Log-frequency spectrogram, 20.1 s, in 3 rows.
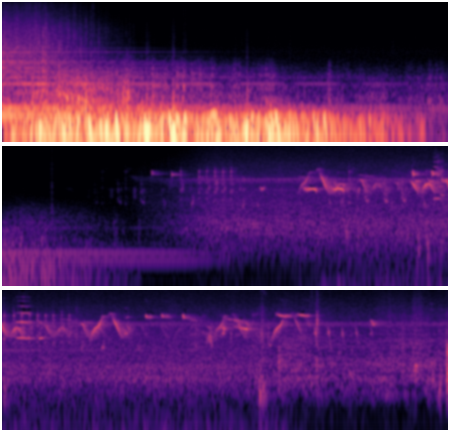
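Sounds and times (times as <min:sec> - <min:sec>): birds chirping and singing: 0:08.2 - 0:19.2.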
